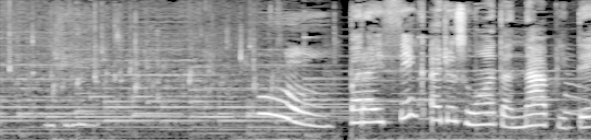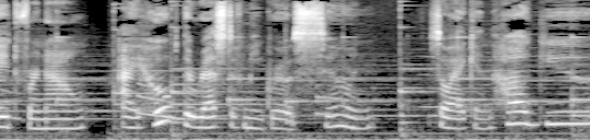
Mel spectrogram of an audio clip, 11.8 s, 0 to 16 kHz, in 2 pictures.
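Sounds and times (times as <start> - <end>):
light dripping: 0.0 - 3.6
sustained gentle musical tone with rising glide: 0.0 - 11.8
speech: 3.8 - 11.8.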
